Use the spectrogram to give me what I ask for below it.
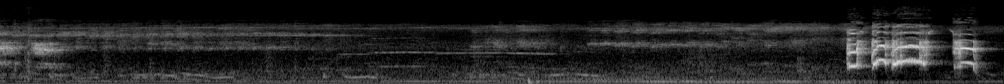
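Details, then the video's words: A young red junglefowl decoy cock, after a long quiet stretch with faint high insect hiss, gives one short, harsh, broken crow near the end. "Gà mồi tơ"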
